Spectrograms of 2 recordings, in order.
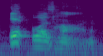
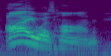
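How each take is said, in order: First: "It" stressed, correcting "I". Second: Said in the usual way. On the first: Shown as a demonstration. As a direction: lean on "It" in "It was Han". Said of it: "He said". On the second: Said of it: "He said, "It was Han".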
